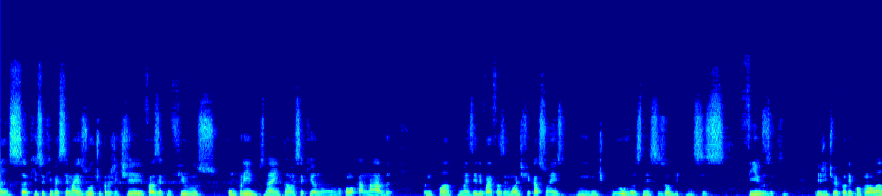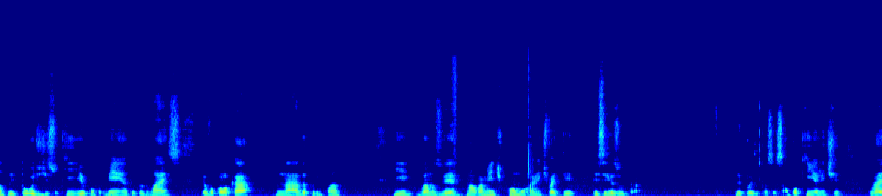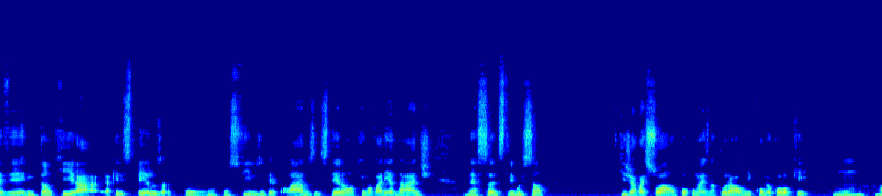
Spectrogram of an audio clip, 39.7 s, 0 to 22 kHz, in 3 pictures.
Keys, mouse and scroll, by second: 4.7-8.0 drag, 8.8-10.3 middle drag, 10.4 ctrl+middle click, 11.9-14.9 drag, 14.3 Escape, 15.3-18.5 drag, 19.0-19.8 ctrl+middle drag, 20.5 F12, 34.3-35.4 ctrl+middle drag.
